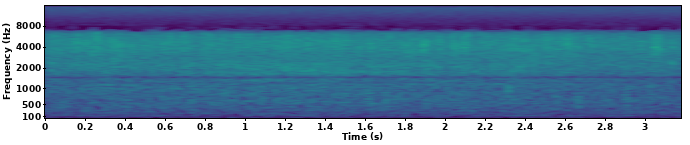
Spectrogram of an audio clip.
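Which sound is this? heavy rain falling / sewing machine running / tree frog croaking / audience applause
heavy rain falling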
